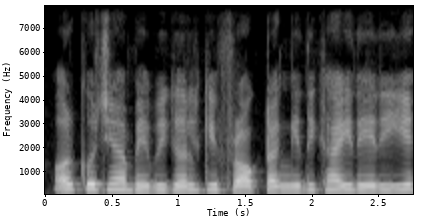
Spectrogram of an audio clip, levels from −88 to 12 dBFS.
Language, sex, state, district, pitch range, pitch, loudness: Hindi, female, Uttar Pradesh, Muzaffarnagar, 205-220 Hz, 215 Hz, -16 LUFS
